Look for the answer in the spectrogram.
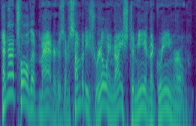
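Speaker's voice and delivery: mock gushing, swooping up and down; mocking imitation. Mimicking those charmed in the green room, mocking gush. Mimics people excusing the anchor.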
